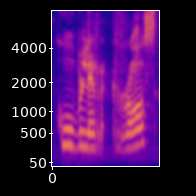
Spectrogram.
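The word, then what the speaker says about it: Kübler-Ross: curva Elizabeth Kubler-Ross,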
